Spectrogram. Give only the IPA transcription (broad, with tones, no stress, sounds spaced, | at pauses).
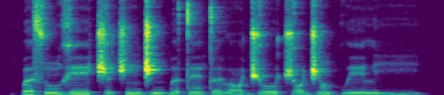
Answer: k͡p ə˦ s ũ˨ ɣ eː˦ t͡ʃ ə˨ t͡ʃ ĩ˦ d͡ʒ ĩ˨ ɓ ə˦ t ɛ̃˨ t ə˧ l ɔ˨ d͡ʒ oː˦ t͡ʃ ɔ˧ d͡ʒ ɔ̃˦ kʷ eː˦ l iː˦˨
